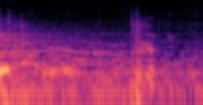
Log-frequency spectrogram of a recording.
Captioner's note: siren wailing; cook thuds; cook groans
